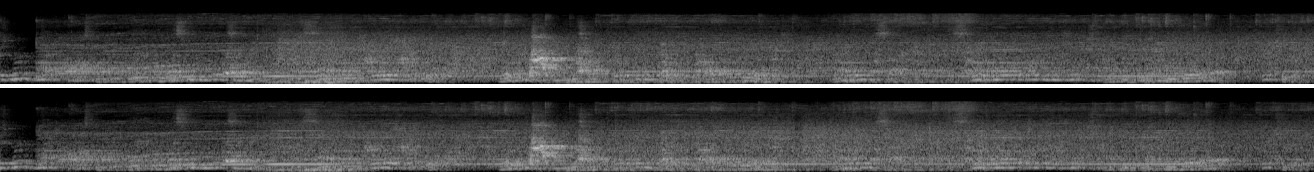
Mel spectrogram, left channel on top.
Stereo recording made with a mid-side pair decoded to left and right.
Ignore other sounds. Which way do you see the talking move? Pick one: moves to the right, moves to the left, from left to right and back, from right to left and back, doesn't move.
doesn't move.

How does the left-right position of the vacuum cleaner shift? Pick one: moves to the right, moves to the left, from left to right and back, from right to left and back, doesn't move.
from left to right and back.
